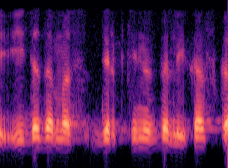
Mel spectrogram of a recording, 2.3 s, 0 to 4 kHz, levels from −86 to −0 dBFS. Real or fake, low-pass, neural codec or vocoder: real; 3.6 kHz; none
